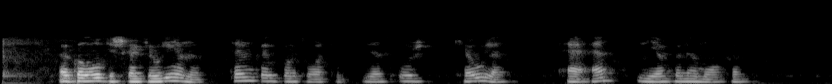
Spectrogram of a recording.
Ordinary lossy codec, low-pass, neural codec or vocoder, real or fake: MP3, 32 kbps; 3.6 kHz; codec, 16 kHz, 16 kbps, FreqCodec, smaller model; fake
